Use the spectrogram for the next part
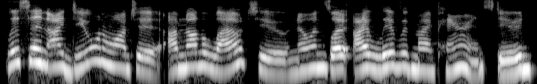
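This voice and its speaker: A woman's voice: on the high side, normal speed, no echo, muffled recording. A young woman who is a guest on a casual podcast and teases and jokes with the host. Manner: teasing, joking and laughing softly.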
